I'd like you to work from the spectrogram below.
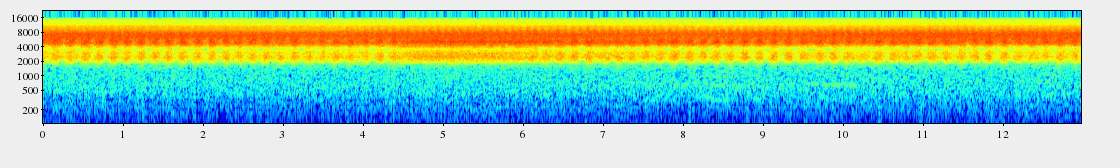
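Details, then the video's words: Cicadas filling the air with a steady, dense, high-pitched buzz, pulsing rapidly and evenly without pause; no other animals, voices or background sounds stand out. "Scintillating Cicadas"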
